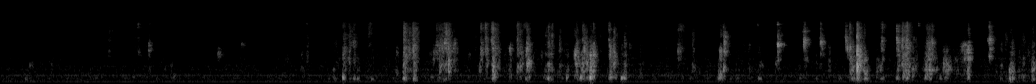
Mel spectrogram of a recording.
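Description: People eating seafood stew and noodles: irregular wet chewing and mouth smacks, starting about three seconds in and coming thick and fast.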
